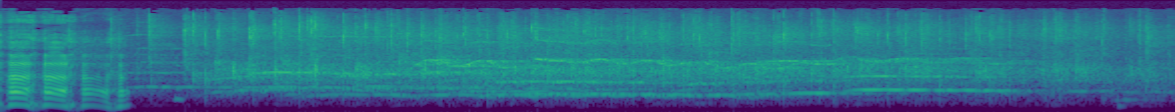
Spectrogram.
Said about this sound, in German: Vielen Dank. Können wir einen großen Applaus geben? Okay, ist das ein großer Applaus bei euch? Nee, ne?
